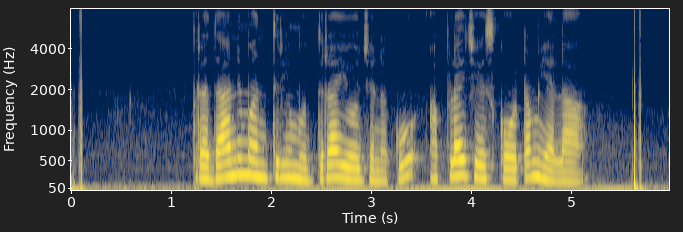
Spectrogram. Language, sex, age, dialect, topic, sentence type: Telugu, female, 25-30, Utterandhra, banking, question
